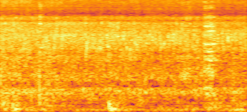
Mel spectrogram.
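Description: Rohu fish patturi ingredients with salt and whole garlic cloves fry in a pan while being stirred, giving a steady, close, bright sizzle with a faint spatula scrape partway through; no one speaks.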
